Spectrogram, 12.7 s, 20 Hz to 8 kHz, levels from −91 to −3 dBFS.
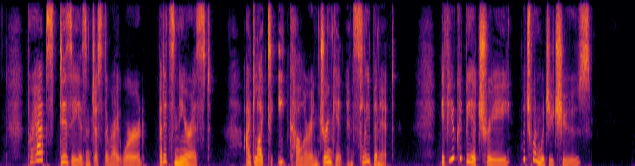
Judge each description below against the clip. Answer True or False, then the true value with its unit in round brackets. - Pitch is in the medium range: False (210 Hz)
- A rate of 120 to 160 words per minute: True (155 wpm)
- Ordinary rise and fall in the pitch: False (6.6 semitones)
